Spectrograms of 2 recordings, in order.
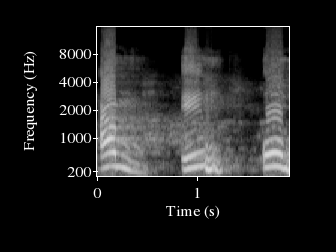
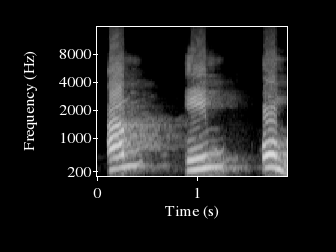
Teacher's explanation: nak sebut mim kata ulama Kamu kena tutup bibir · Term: syafawi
